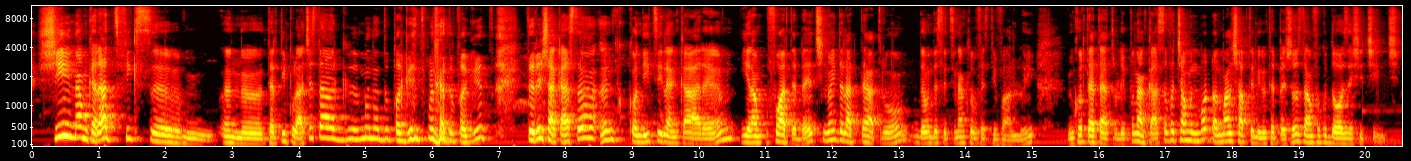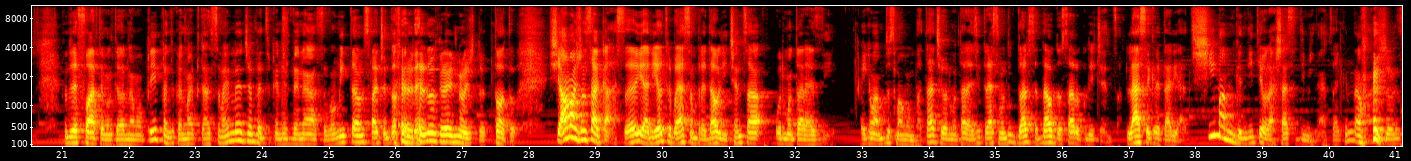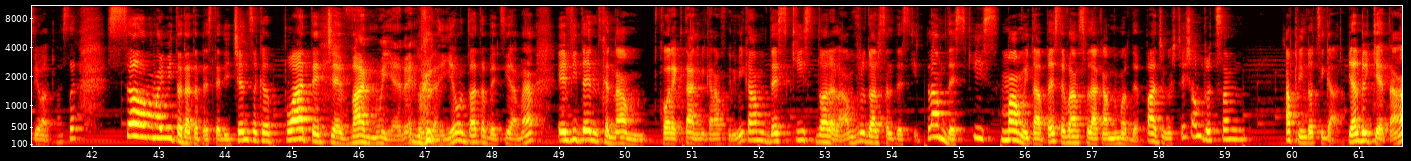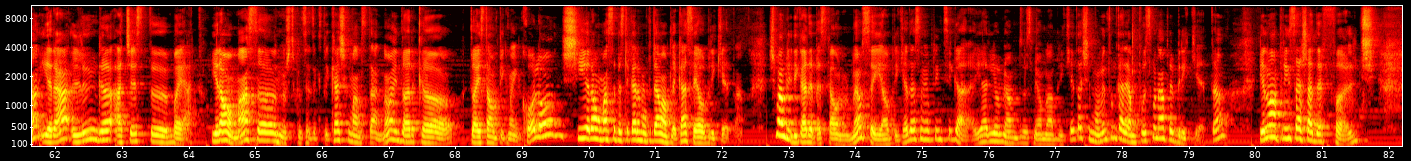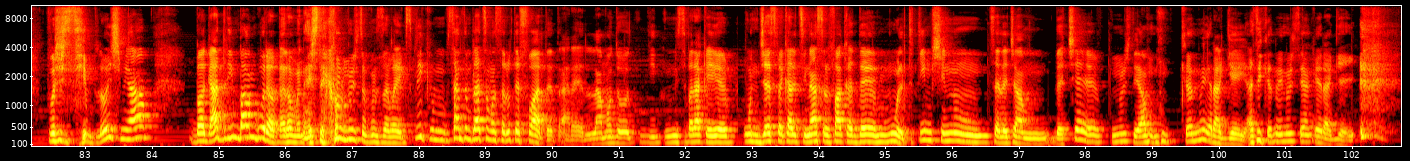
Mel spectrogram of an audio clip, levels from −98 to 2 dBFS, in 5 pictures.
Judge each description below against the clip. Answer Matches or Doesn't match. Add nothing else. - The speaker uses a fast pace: Matches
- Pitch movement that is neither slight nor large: Doesn't match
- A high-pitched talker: Doesn't match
